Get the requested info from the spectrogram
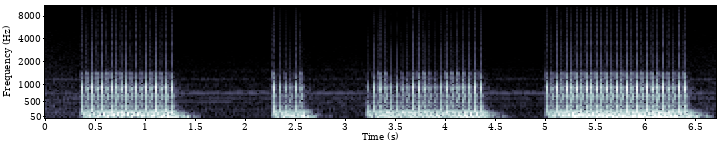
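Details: Four loud, droning synthetic buzzes with dense harmonics and no animal voice, more like an electronic tone or effect than any creature.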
